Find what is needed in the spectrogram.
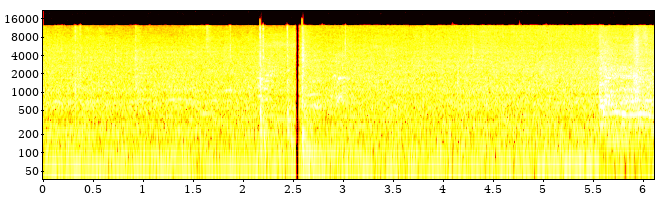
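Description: Steady low rumble of outdoor traffic and vehicle noise, broken by a brief dropout in the middle. Near the end it gives way to the chatter of a busy restaurant dining room.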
